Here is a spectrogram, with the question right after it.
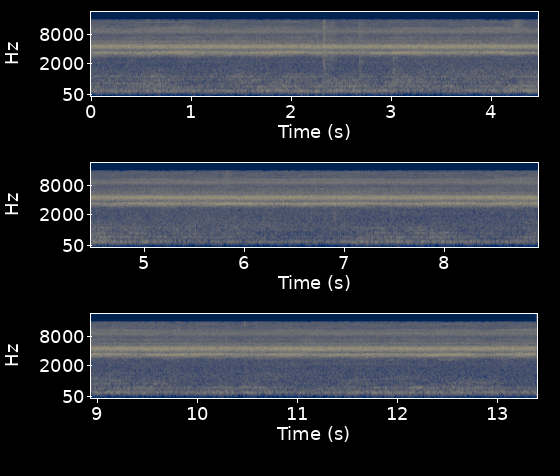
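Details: Constant high-pitched cricket trilling fills a Virginia backyard on a summer night, several overlapping bands held steady, with a soft low rumble beneath and a couple of faint clicks early on.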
